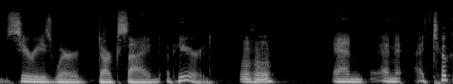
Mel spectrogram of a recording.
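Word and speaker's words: Darkseid: it does have a legion connection I always pronounced Dark Side dark seed for the longest time until I saw uh the uh the Super Friends u Series where Dark Side appeared and and it took a long time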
